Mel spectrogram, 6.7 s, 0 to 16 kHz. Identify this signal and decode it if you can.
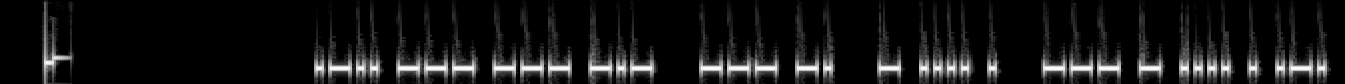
Morse code, heard as a keyed tone, about 36 wpm, 700 Hz. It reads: LOOK ON THE OTHER
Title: Sentences from Top 1000 Words - Review Part 1 - 35wpm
